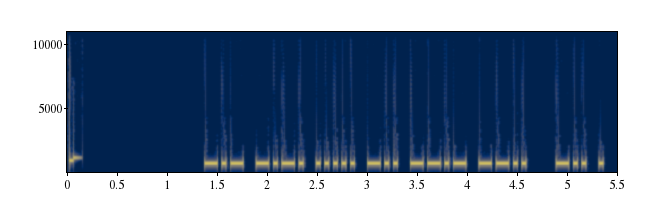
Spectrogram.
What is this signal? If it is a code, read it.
Morse code, heard as a keyed tone, about 28 wpm, 700 Hz. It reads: KC5DQZ DE
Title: USA Callsign DE Callsign 28wpm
